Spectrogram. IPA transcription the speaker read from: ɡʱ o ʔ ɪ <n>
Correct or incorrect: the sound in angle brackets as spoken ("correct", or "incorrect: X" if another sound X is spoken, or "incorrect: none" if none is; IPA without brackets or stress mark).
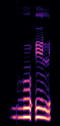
incorrect: l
